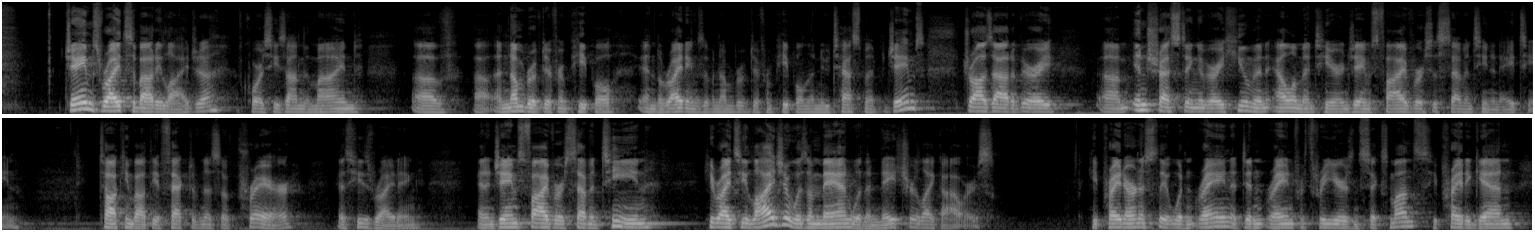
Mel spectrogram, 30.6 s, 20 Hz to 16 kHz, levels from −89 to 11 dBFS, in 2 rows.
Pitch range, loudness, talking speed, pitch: 105-125 Hz, -31 LUFS, 180 wpm, 115 Hz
